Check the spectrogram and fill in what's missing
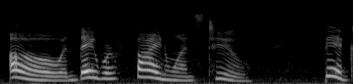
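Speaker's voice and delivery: ordinary delivery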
